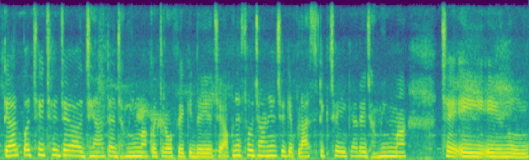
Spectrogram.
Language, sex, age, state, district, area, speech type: Gujarati, female, 18-30, Gujarat, Rajkot, rural, spontaneous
